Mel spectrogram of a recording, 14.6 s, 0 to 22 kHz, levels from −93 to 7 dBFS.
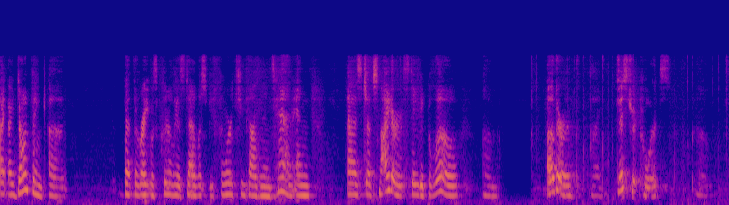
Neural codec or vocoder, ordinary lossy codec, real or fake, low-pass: codec, 44.1 kHz, 2.6 kbps, DAC; AAC, 48 kbps; fake; 7.2 kHz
